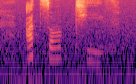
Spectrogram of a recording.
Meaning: adsorptive
- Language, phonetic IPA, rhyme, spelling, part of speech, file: German, [atzɔʁpˈtiːf], -iːf, adsorptiv, adjective, De-adsorptiv.ogg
